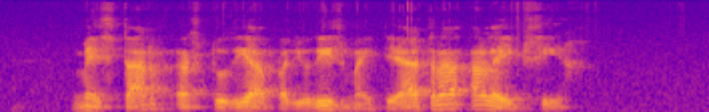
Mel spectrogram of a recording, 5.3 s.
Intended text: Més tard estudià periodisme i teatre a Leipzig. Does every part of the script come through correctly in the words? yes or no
yes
